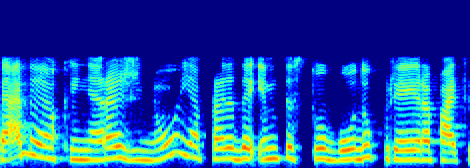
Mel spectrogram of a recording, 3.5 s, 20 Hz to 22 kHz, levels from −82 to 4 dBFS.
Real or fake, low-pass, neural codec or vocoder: real; 5.4 kHz; none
